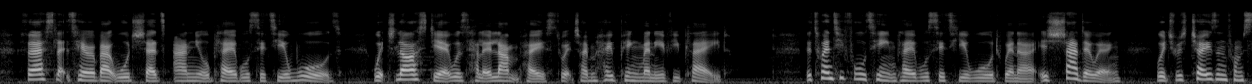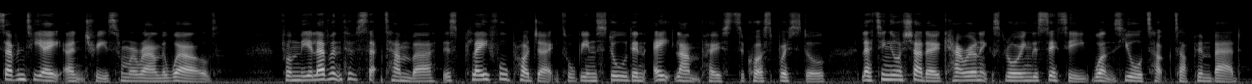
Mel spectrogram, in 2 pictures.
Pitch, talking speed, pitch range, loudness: 170 Hz, 170 wpm, 150-200 Hz, -28 LUFS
